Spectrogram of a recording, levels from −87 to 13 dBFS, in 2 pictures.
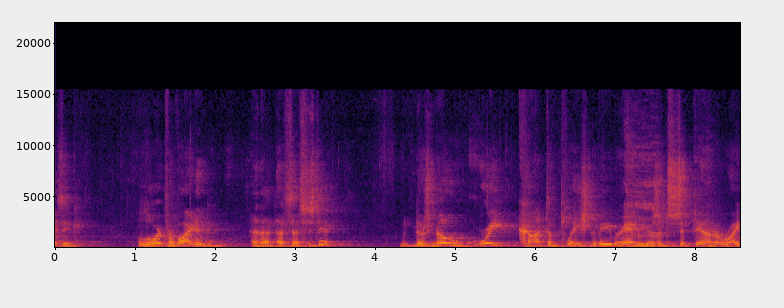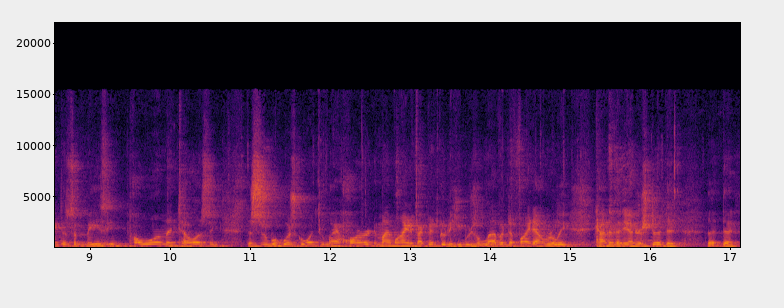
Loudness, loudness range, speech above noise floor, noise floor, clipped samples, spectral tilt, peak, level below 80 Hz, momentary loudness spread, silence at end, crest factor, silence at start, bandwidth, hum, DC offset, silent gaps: -19 LUFS; 2 LU; 27 dB; -46 dBFS; under 0.1%; -5 dB/octave; 0 dBFS; -54 dBFS; 7 LU; 0 s; 18 dB; 0 s; 16 kHz; none; under 0.1%; none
